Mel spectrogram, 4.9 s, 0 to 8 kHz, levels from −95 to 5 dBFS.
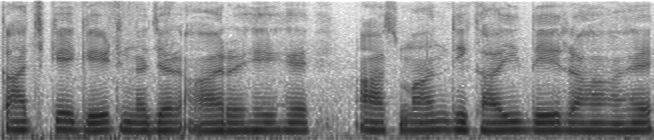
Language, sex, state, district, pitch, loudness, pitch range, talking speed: Hindi, male, Uttar Pradesh, Budaun, 130 Hz, -14 LUFS, 130-135 Hz, 145 wpm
